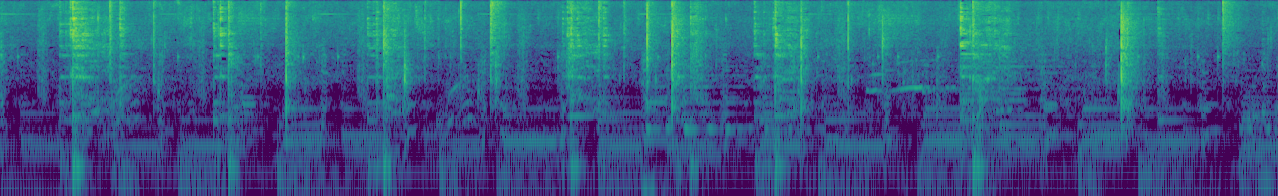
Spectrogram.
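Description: Pork rinds (pork skin) fry in hot oil for crispy chicharon, a steady crackling sizzle broken by frequent sharp pops and bursts, with occasional utensil clinks against the pan, close and fairly loud throughout.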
